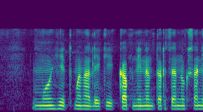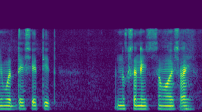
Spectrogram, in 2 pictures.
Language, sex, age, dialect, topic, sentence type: Marathi, male, 25-30, Standard Marathi, agriculture, statement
